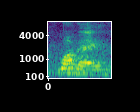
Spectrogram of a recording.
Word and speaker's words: Wahbeh: Wabe. Wabe, to testify, Judge. Okay. It's spelled Wahbeh.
